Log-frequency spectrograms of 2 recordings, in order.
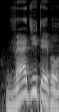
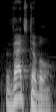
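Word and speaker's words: vegetable: वेजिटेबल नहीं है, वेजिटेबल।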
